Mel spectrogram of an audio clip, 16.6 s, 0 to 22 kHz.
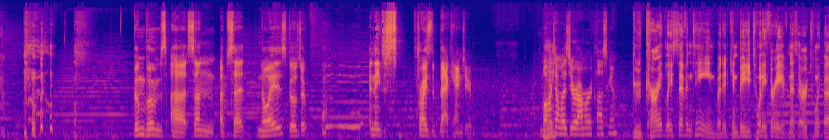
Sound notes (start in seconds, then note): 6.4 grunts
